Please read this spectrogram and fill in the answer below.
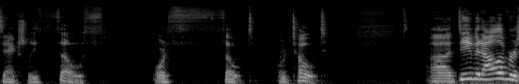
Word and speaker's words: Thoth: we got uh corbinx's thoth is pronounced tote h's are silent in seth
